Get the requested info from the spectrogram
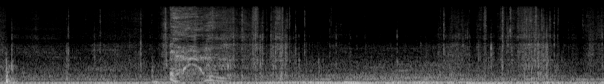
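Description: Car's engine and road rumble heard inside the cabin as the car moves off slowly to park. About two seconds in comes a brief rustle with a short squeak that rises and falls in pitch.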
